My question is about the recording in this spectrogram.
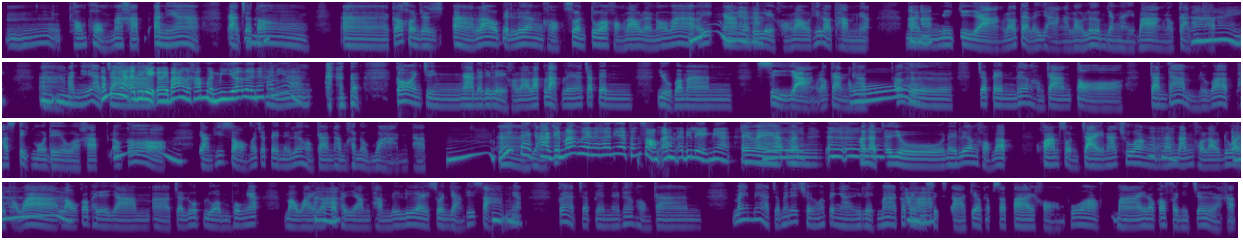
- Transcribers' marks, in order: "ส่วนใหญ่" said as "ข่นยัส"; chuckle; tapping
- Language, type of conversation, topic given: Thai, podcast, มีเคล็ดลับเริ่มงานอดิเรกสำหรับมือใหม่ไหม?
